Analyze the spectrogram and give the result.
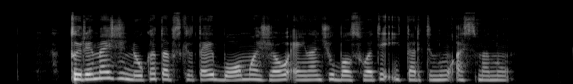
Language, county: Lithuanian, Marijampolė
